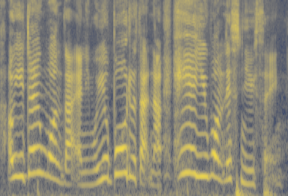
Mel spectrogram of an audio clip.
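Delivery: a hint of a cooing mother; mum's coaxing voice. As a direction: coax the baby toward the new toy. Mum voiced taking toy away.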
